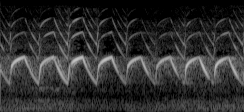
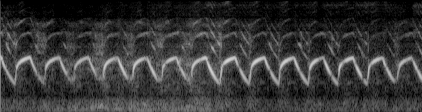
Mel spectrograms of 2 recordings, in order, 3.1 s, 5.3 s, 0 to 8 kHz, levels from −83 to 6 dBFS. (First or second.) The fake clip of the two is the second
